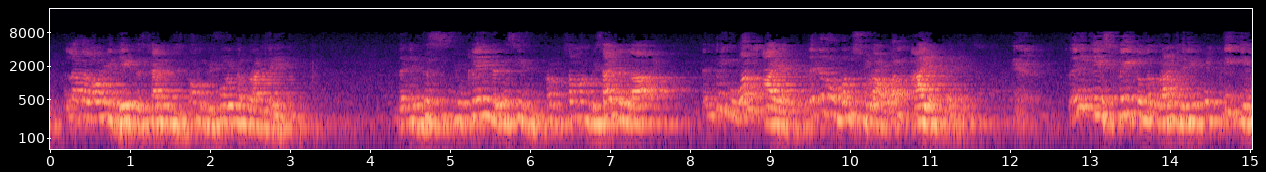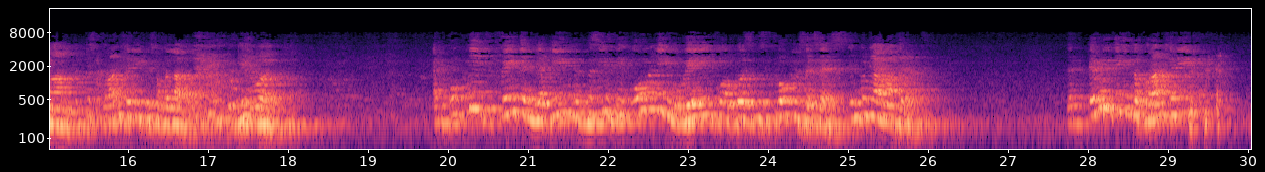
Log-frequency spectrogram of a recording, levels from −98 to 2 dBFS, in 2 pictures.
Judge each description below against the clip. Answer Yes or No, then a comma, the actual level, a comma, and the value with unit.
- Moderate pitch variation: Yes, average, 3.7 semitones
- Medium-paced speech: Yes, average, 165 wpm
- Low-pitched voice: No, high, 195 Hz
